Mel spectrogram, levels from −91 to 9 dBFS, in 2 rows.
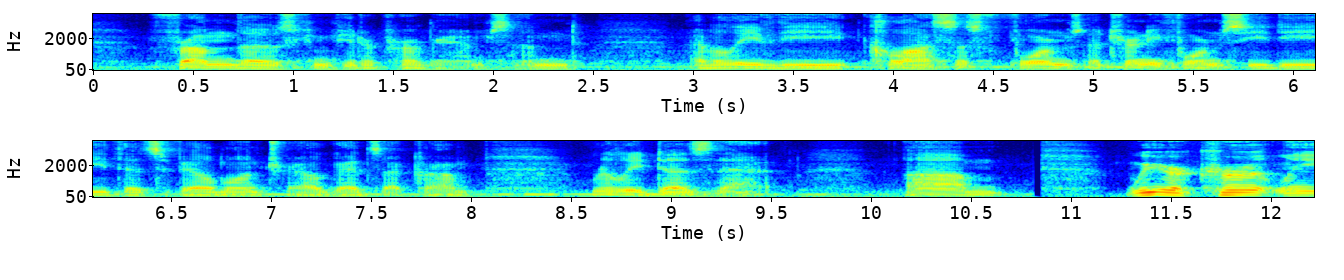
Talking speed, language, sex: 120 wpm, English, male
